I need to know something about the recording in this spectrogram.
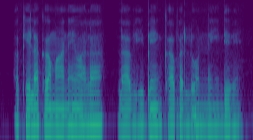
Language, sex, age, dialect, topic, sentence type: Chhattisgarhi, male, 18-24, Eastern, banking, question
